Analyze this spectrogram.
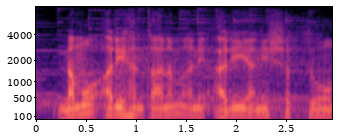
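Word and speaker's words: अरिहंताणं: पढ़ना चाहिए नमोस्तु गुरुवर अरिहंत एवं अरहंत में से कौन सा सही उच्चारण है देखिए धवला के मूल में जो सतखंडा आगम में उसका उचार उल्लेख है लिपिबद्ध रूप में नमो अरिहंतानम है हालांकि अरिहंतानम अरिहंतानम दोनों प्राचीन पाठ दिखते हैं नमो अरिहंतानम यानी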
